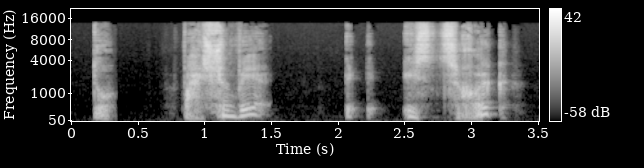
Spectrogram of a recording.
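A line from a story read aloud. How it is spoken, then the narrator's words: Stammering. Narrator (German): stammelte er schließlich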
